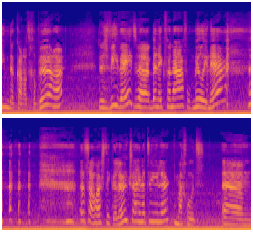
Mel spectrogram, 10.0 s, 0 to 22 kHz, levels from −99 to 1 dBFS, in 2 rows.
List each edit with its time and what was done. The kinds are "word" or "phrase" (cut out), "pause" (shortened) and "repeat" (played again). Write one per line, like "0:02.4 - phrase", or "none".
none

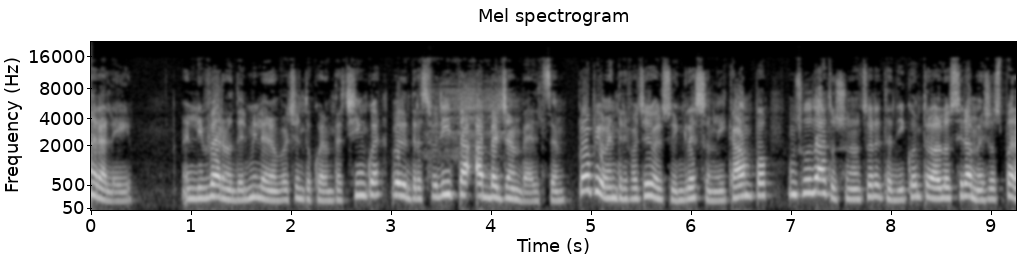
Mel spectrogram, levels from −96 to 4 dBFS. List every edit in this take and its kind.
0:02.9 - pause
0:04.8 - pause

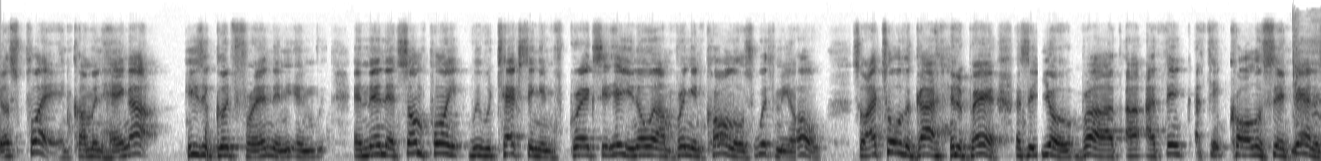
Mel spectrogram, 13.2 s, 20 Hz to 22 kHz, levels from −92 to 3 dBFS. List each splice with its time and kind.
0:07.9 - word
0:10.3 - word

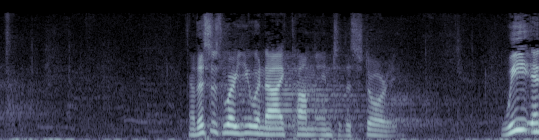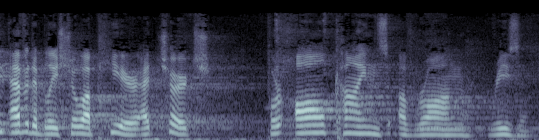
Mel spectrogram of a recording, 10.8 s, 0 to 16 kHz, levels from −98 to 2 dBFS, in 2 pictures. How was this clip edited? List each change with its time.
0:01.8 - pause

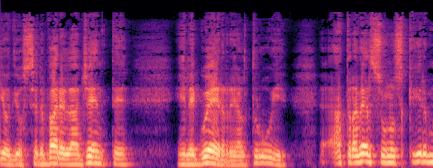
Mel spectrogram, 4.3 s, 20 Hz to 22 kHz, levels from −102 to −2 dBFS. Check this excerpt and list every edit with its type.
none

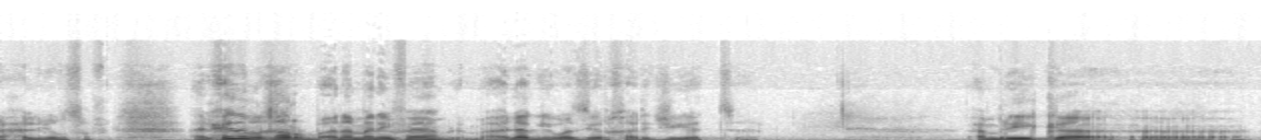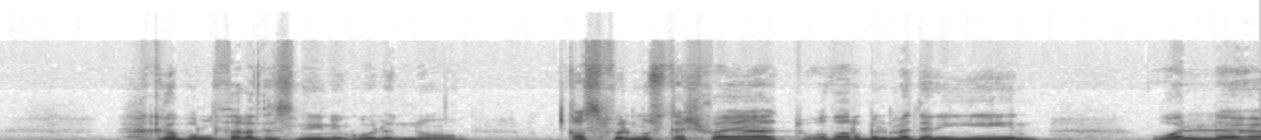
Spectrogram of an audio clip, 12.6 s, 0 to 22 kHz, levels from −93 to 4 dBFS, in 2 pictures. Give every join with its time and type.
none

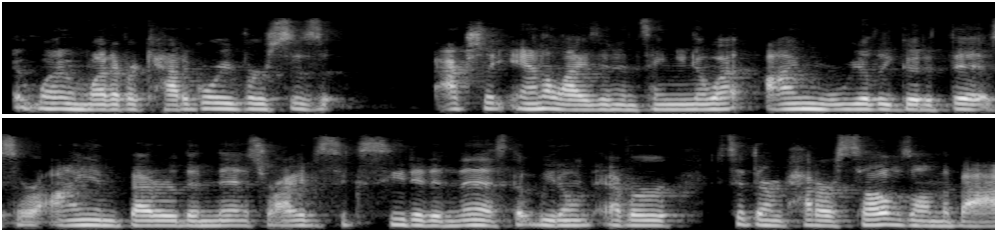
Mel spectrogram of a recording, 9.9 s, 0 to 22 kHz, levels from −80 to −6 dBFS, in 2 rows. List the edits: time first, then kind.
0:08.5 - pause

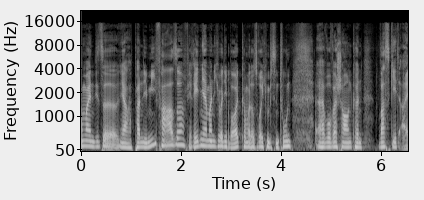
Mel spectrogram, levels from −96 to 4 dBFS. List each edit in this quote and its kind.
0:02.9 - word

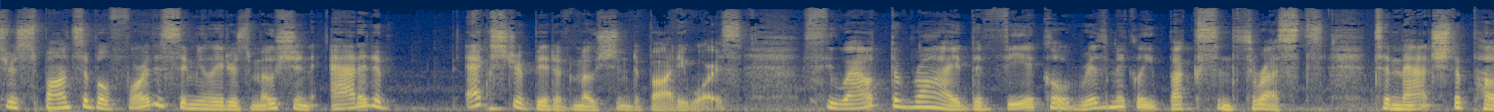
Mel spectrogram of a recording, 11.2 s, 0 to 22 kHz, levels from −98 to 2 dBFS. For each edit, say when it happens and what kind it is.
none

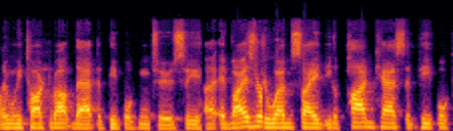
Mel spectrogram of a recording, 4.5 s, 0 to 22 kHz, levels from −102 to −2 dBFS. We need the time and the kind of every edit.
0:01.5 - word
0:02.0 - word
0:02.6 - word
0:03.3 - word

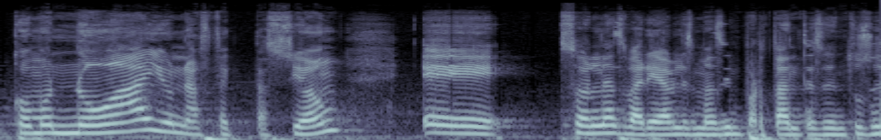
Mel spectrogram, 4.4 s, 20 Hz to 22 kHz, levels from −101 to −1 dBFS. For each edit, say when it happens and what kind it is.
0:02.8 - word

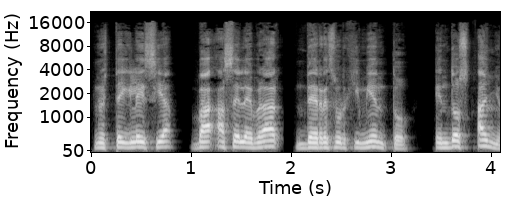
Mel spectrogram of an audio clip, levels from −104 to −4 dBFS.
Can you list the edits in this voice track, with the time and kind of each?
0:01.0 - pause
0:01.9 - phrase

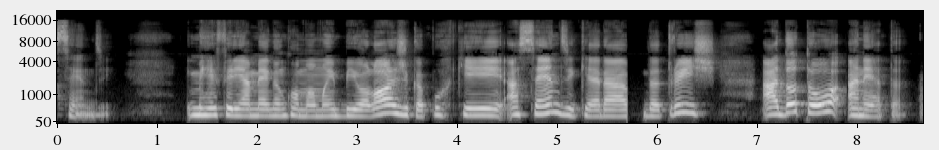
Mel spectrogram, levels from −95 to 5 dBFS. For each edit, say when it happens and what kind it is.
0:05.7 - word

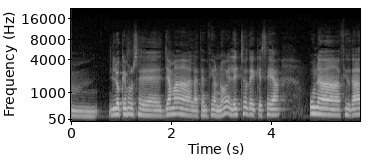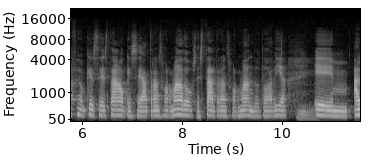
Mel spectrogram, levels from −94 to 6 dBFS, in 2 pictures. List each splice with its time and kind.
0:01.1 - word
0:06.1 - word

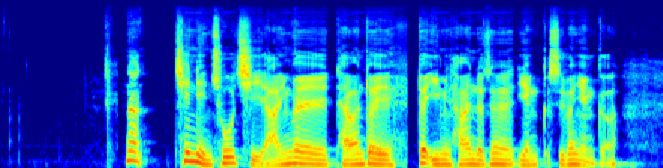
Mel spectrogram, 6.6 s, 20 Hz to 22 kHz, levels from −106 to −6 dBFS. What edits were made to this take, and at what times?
0:01.2 - pause
0:04.0 - pause

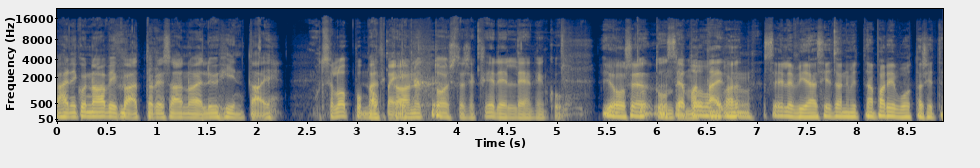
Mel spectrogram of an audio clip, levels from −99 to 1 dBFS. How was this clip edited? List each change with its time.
0:01.5 - word

